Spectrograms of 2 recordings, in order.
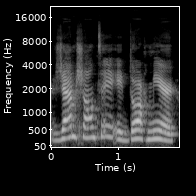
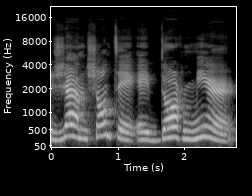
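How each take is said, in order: First: Said in the usual way. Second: Very slow, careful French; slow model. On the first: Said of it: "repeated faster". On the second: Shown as a demonstration. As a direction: model it slowly for repetition. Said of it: "And then we could say".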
